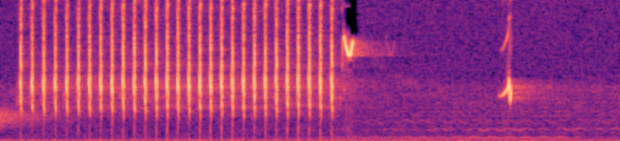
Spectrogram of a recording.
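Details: Nightingale singing in a forest, delivering a long dry rapid rattle of about twenty-five evenly spaced clicks, ending with a high thin whistle, then one isolated sharp note after a short pause.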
